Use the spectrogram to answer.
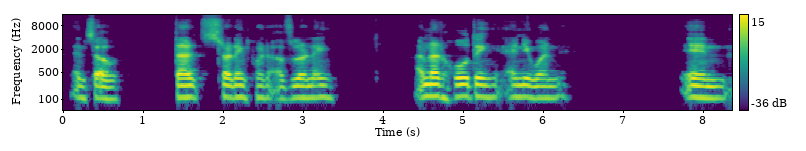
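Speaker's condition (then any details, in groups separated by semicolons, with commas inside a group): Cerebral palsy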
